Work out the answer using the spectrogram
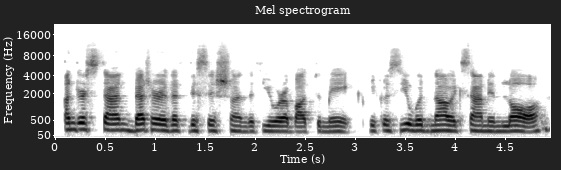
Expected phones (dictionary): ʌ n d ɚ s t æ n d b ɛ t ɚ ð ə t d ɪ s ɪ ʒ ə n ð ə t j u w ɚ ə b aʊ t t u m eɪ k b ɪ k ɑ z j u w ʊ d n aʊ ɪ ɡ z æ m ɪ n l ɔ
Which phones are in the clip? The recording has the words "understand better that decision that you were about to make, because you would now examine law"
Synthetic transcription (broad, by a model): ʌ n d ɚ s t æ n d b ɛ t ɚ ð ə t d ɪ s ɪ ʃ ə n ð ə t j u w ɚ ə b aʊ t t u m eɪ k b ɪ k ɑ s j u w ʊ d n aʊ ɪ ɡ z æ m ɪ n l ɔ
